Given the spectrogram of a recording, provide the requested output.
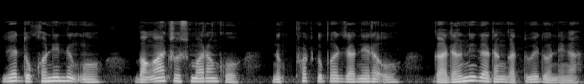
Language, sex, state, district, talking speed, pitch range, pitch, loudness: Garo, male, Meghalaya, North Garo Hills, 115 wpm, 110-145 Hz, 120 Hz, -19 LUFS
